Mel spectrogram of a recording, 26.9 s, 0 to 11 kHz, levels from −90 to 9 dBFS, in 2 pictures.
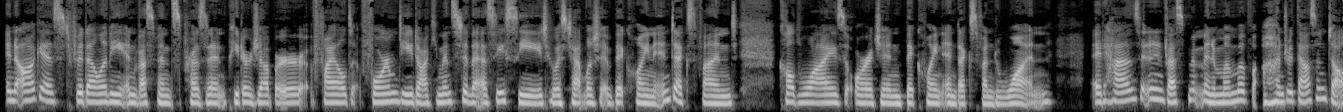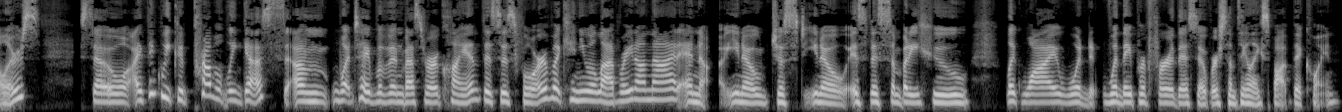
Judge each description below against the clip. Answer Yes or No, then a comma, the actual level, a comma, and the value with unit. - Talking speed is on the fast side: No, average, 175 wpm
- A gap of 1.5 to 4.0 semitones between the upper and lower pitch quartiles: Yes, average, 2.8 semitones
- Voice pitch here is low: No, high, 205 Hz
